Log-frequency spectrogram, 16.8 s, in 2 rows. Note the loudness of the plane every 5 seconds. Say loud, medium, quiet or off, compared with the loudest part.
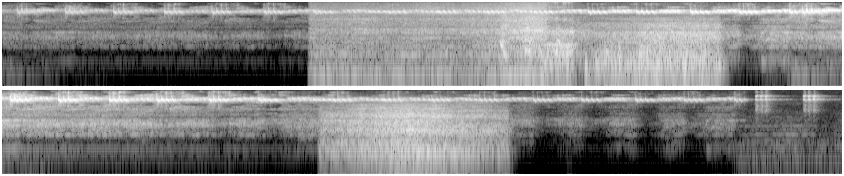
quiet, loud, loud, off.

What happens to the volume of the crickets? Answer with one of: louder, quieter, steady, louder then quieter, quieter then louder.
louder then quieter.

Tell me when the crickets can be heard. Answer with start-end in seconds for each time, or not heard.
0.0-16.7.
